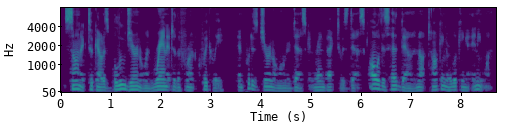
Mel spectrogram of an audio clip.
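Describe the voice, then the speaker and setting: A man's voice: lowish voice, animated, brisk, hardly any pauses, darkish tone, breathy edge. A man hosting a comedy podcast, narrating a story aloud in a plain storybook manner. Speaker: podcast host reading a story. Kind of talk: comic read-aloud narration.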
